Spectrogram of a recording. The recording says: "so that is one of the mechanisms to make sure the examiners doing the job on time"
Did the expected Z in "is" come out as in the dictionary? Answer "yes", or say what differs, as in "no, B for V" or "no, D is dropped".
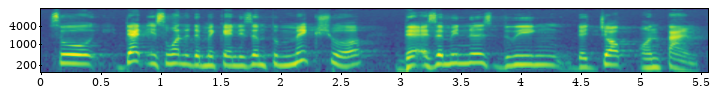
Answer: no, S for Z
